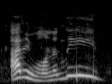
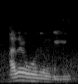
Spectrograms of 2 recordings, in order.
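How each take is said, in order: First: High, loud gushing emphasis; wildly enthusiastic, pitched way up; excited exclamation. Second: Said in the usual way. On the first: Real, not acted. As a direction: cry it out high and loud, thrilled. Hyping how good club was.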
